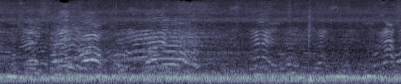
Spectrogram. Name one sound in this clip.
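A football is kicked hard with a dull thump.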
